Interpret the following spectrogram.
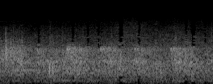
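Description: Scattered applause, an even patter of clapping, greeting the payload fairing separation.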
